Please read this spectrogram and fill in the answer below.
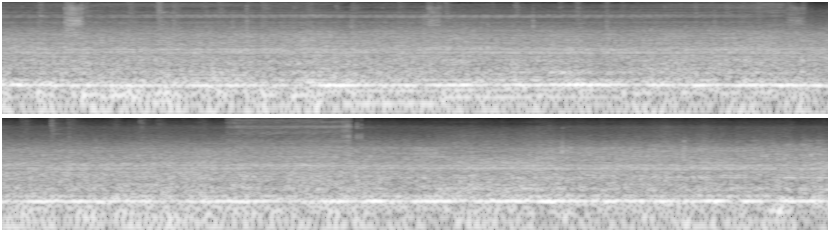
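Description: Mercury outboard motor running steadily at trolling speed: a constant engine hum over the rushing churn of its wake water.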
